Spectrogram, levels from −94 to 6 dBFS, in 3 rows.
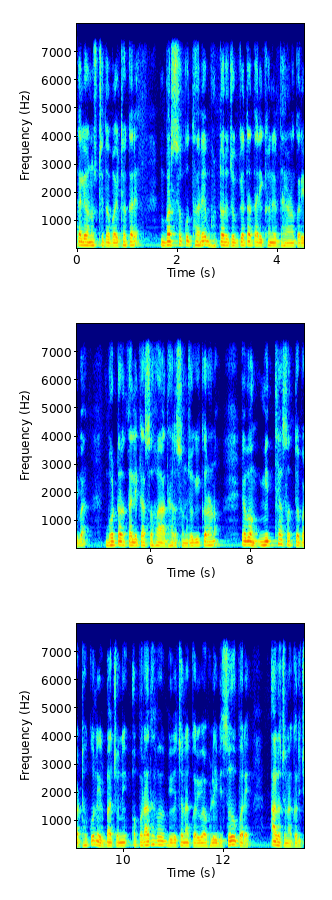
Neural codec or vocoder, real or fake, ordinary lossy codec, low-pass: autoencoder, 48 kHz, 128 numbers a frame, DAC-VAE, trained on Japanese speech; fake; none; 7.2 kHz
